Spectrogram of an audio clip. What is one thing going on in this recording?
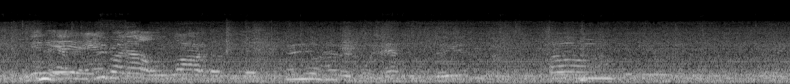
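A plastic bag rustles.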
